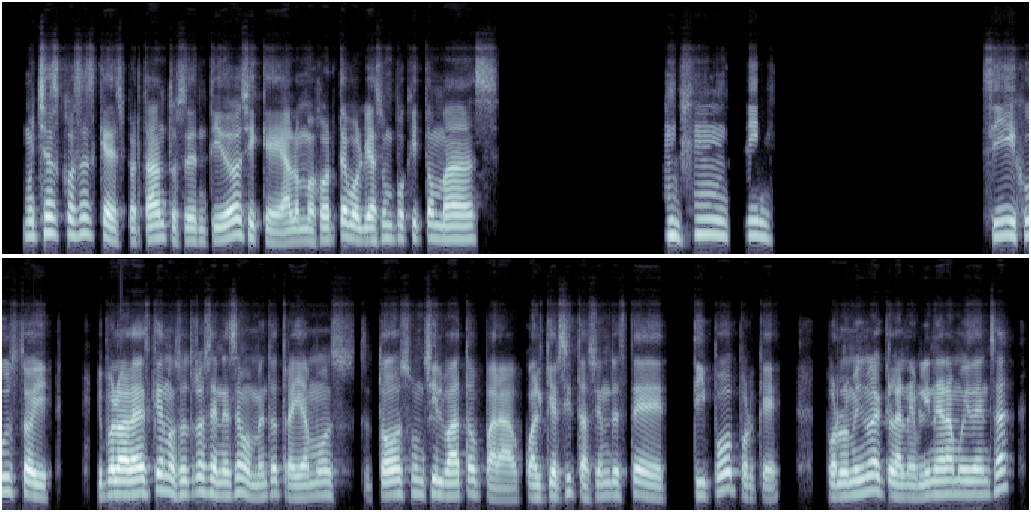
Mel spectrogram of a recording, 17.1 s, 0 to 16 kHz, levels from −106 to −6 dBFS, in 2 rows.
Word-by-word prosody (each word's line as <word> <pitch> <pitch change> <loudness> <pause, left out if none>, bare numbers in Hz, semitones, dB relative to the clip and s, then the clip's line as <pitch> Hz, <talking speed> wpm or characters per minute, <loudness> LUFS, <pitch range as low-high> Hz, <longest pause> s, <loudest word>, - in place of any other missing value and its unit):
muchas 190 +4 0
cosas, 200 +1 -3
que - - +2
despertaban 145 +5 0
tus - - -8
sentidos, 145 +7 0
y 170 - -2
que 115 -4 -1
a 120 - +1
lo 130 - -2
mejor 135 +3 -2
te 180 - 0
volvías 145 -3 +2
un 160 - -5
poquito 160 +1 -4
más 150 0 0 1.4
Ujú. 190 +2 -3
Sí. 185 -4 -5 1.8
Sí, 185 +2 -2
justo. 185 0 +2
Y 130 -2 0 0.4
y 145 - -8
pues 160 +2 +6
la 160 - +12
verdad 160 +1 +10
es 170 - +6
que 205 +5 +1
nosotros 175 +1 0
en 150 - +3
ese 150 +5 +1
momento 145 +2 -2
traíamos 140 +3 -3 0.2
todos 155 +2 +3
un 165 -2 -7
silbato, 155 0 +1
para 110 -1 -1
cualquier 135 +5 -1
situación 150 -4 -5
de 150 - -2
este 145 -5 -1 0.2
tipo, 185 +9 -3
porque, 465 - -7 0.4
por 140 - -1
lo 145 - +3
mismo 165 +5 +1
de 195 -2 +3
que - - +1
la 135 - +4
neblina 135 +4 -1
era 160 +1 +4
muy 160 0 0
densa, 190 +9 0
155 Hz, 180 wpm, -22 LUFS, 145-180 Hz, 1.8 s, la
